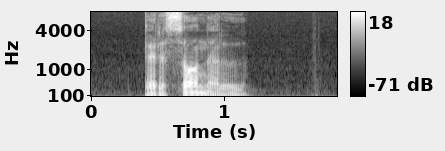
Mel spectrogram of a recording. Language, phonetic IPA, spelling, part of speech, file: Polish, [pɛrˈsɔ̃nɛl], personel, noun, Pl-personel.ogg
